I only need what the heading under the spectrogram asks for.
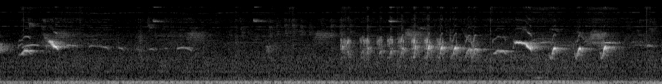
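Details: Greater green leafbird (cucak ijo) in vigorous song. A few loud whistled notes open, a quiet pause follows, then a fast stuttering chatter breaks into bright, repeated whistled flourishes. Low background hum throughout.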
